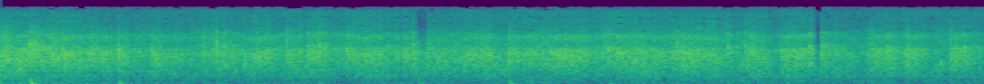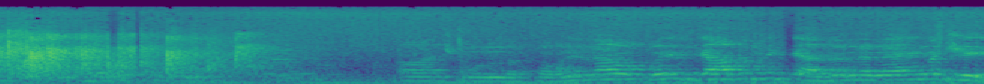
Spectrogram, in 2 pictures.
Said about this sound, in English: Nice to see you from Leicester. Yeah. God bless you. Give them a clap from Leicester.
